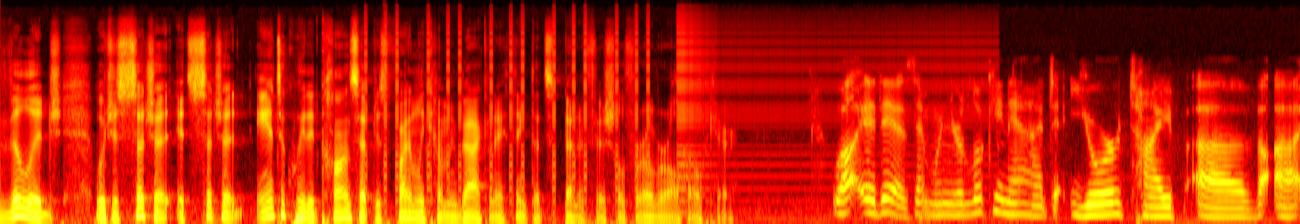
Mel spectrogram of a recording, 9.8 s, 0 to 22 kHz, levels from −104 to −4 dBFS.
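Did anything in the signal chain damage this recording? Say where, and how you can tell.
Yes. GSM signalling bursts entered the analogue wiring: a nearby 2G phone's radio pulses were rectified, giving galloping ticks and brief 217 Hz buzzes from 2.74 to 4.87 s, after "it's such an antiquated", roughly 10 dB below the speech.

A GSM phone buzz also entered the analogue wiring: a nearby 2G phone in a call transmits 217 bursts per second, rectified into a steady, raspy 217 Hz buzz about 23 dB below the speech, from 5.08 to 7.49 s, just before "at your".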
